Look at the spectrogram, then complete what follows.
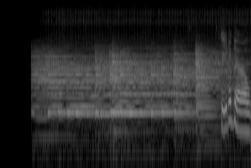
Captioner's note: bright music; projector whirring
